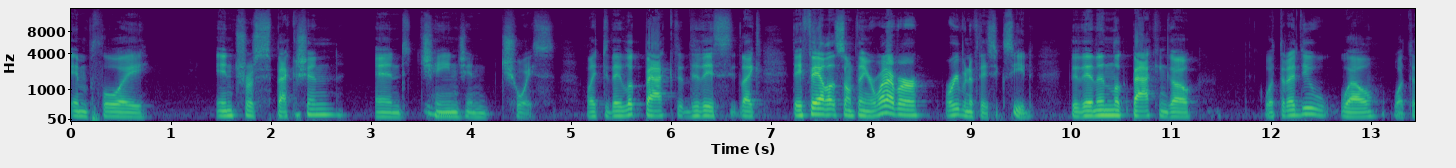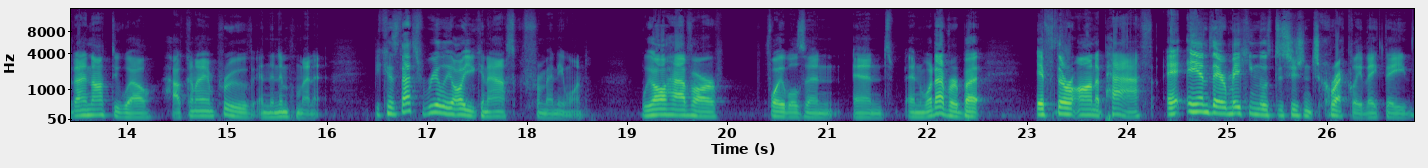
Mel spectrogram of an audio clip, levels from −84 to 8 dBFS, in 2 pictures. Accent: American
